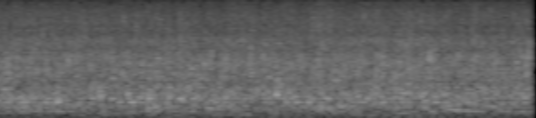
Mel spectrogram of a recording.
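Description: Steady rushing noise of flowing water, even throughout with no distinct events.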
